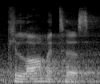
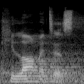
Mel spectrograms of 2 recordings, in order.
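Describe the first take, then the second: Both takes have the same delivery.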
